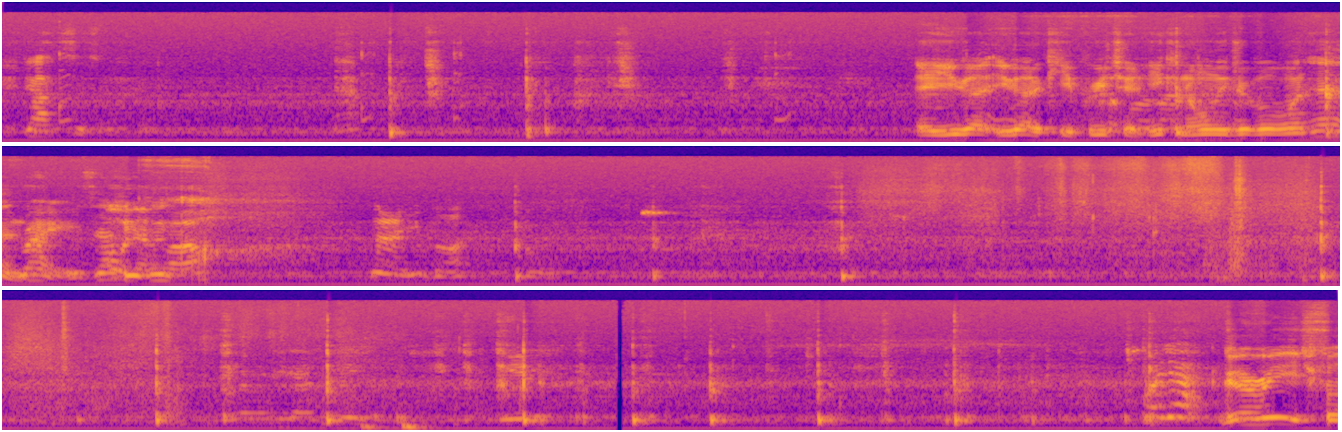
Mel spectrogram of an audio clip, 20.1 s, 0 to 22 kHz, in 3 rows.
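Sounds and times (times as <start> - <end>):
faint voices: 10.9 - 16.3.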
